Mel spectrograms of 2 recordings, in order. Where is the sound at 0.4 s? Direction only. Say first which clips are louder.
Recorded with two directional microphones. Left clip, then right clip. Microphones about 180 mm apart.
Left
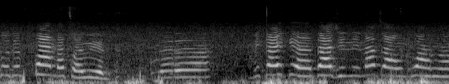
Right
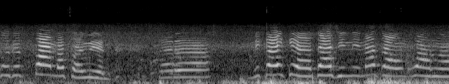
Right 5 dB; 15° left (ahead or behind).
